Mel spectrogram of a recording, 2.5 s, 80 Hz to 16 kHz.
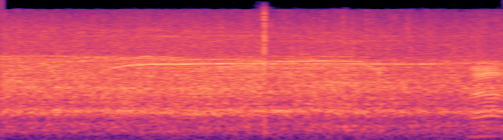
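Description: Steady crowd roar from a baseball stadium during Cecil Fielder's at-bat at a 1997 Mets–Yankees game, a dense continuous wash of cheering and whoops held at a fairly loud level throughout.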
